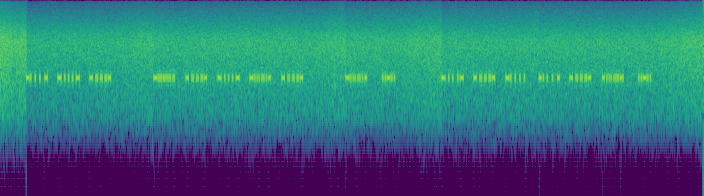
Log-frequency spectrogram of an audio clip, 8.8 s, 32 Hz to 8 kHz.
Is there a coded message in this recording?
Yes: Hellschreiber (Feld-Hell, 122.5 baud) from 0.3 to 8.2 s, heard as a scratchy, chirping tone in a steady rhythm, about 900 Hz, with radio static. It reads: UNA BANDA DI MALVAGI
